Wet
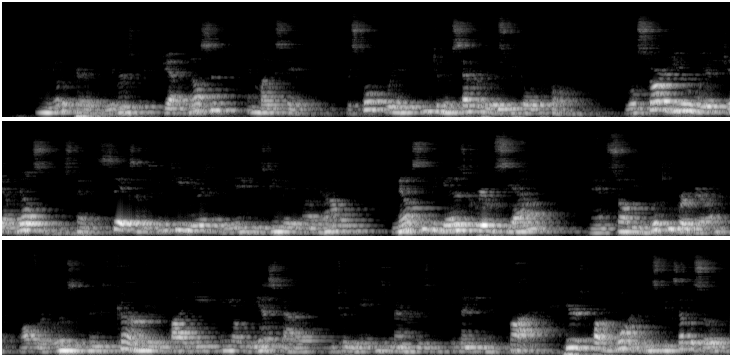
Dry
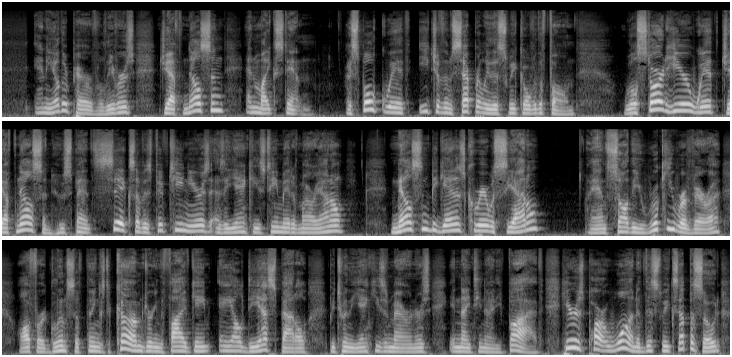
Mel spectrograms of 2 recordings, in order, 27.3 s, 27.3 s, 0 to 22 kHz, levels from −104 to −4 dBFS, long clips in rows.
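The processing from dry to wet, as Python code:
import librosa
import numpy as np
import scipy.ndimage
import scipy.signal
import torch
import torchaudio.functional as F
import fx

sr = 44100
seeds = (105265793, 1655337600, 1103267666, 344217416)

p1 = x + fx.echo_feedback(x, sr, ms=85, feedback_pct=54, wet_db=-4.5, dry=0)
p2 = fx.room_shoebox(p1, sr, seeds[0], volume_m3=560.0, walls='mixed', distance_m=1.5)
p3 = fx.spectral_expand(p2, sr, expansion=2.5)
y = p3 * librosa.db_to_amplitude(6.5)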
